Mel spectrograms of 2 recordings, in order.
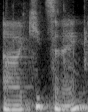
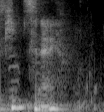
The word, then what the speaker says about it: Kitsune: Kitsune is Japanese for fox. So you can't say that anymore. Also, a lot of people pronounce it Kitsun. It is not Kitsun, it is Kitsune.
